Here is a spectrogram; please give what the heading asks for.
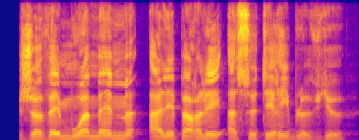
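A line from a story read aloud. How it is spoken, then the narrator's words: Plain. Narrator (French): dit Raymond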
